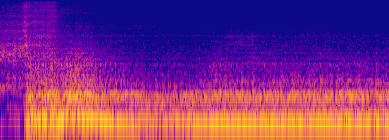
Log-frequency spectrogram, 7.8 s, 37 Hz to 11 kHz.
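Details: Snowcat with LS-swapped Texas Speed 408 V8, first start-up: catches after a short crank and settles into a strong, steady, even idle with no knocks or misses; healthy first start.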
